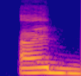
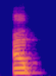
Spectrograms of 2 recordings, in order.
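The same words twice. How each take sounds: First: The final d carries a flowing sound. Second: The final d ends abruptly without flow. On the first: "Kalau Yaman, ketika bertasdid, memiliki suara, uh, aliran suara pada dal" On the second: "harusnya kalau Syam"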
